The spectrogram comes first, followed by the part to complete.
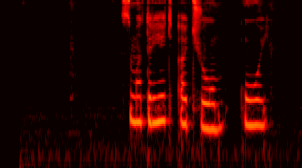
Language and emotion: Russian, sad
